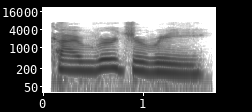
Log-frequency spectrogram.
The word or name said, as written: chirurgery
